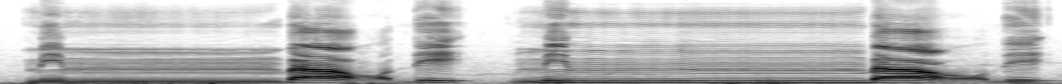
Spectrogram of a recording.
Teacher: نون میم میں تبدیل ہو جاتا ہے، وہاں پر ہمیں پھر ناک میں آواز چھپانی ہے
